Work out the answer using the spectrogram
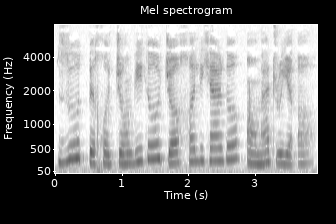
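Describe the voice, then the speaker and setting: A woman reading a children's story aloud in a calm, steady storytelling manner. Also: fairly high pitch.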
